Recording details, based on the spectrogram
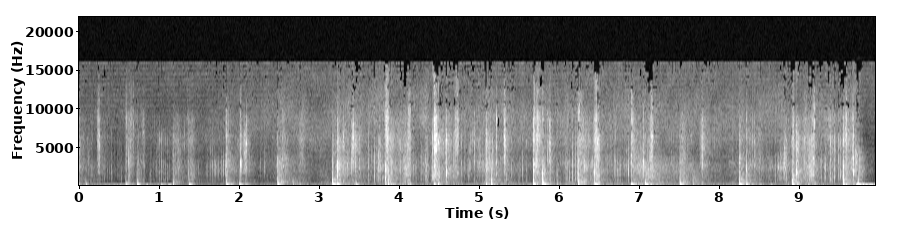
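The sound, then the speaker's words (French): Footsteps climbing an old stone staircase to a third-floor apartment: a long, steady series of sharp, hard steps at an even pace, each one crisp and clear, with no voices. “Ils prennent un vieil escalier de pierre.”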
